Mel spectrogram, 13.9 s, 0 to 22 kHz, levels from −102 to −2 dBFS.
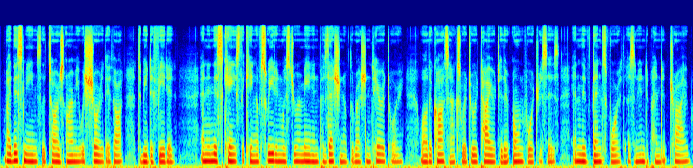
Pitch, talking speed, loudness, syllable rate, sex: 160 Hz, 205 wpm, -19 LUFS, 5.8 syllables/s, female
